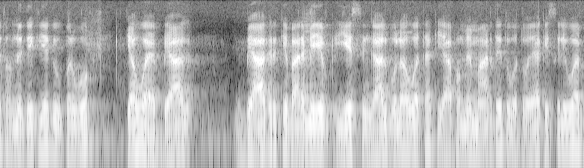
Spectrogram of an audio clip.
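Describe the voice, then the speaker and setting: A man teaching a school lesson, reading verses slowly and then explaining them with many restarts. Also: medium pitch, lo-fi sound.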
